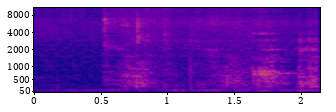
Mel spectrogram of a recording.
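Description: Roasted semolina stirred in a kadai with mixed vegetables, giving a close, steady sizzle broken by repeated scraping strokes of the spoon against the pan, with no voices.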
